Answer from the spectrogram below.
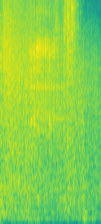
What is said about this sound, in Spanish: La tormenta Juana destrozando tu antena suena así.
